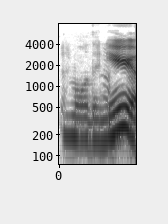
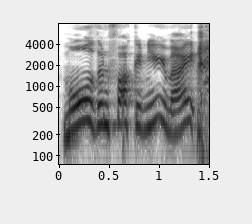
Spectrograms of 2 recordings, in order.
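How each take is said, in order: First: More than you, said evenly; a level comeback, YOU lightly lifted; plain retort. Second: MORE than fucking you, pushed out higher and louder; louder mock retort. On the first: Pretend. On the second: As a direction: turn up the comeback, heavy on MORE. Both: Streamer retorts at a game character.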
